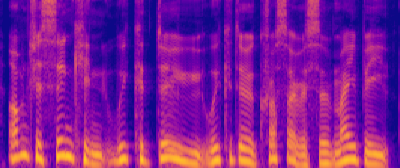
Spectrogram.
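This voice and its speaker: A man's voice: on the high side, expressive, a little fast, vocal fry, mellow, dry recording, studio quality. A man chatting casually as a podcast guest, hesitant and rambling, often repeating words as he goes. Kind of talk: casual chat about films and games.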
